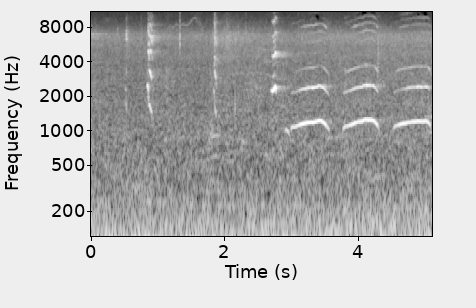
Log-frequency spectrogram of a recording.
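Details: Baby monkey near Angkor Wat crying for its mother: three drawn-out, arched wailing notes, each rising then falling, come in close succession in the last two seconds. Earlier there are a few sharp clicks over steady low background rumble.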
